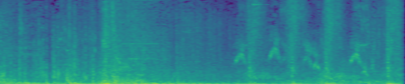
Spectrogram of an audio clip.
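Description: In the video game Hogwarts Legacy, a Bombarda spell bursts into a loud, rumbling boom that fills the whole stretch, with a dense roar and crackle continuing throughout.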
